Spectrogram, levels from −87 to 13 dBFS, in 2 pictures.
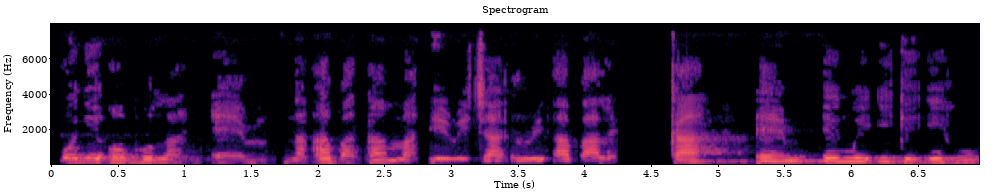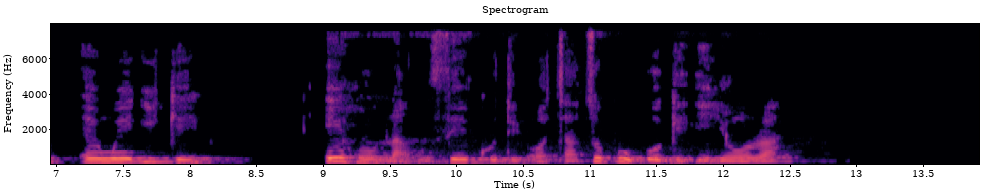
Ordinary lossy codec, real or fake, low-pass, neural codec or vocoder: none; real; none; none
